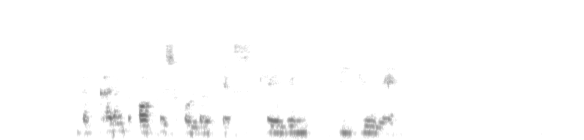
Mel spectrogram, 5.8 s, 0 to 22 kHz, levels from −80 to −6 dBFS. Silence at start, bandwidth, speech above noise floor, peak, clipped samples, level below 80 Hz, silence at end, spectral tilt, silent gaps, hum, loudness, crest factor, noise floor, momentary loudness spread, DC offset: 0.75 s; 9 kHz; 39 dB; -28 dBFS; under 0.1%; -90 dBFS; 1.85 s; -5.5 dB/octave; none; none; -52 LUFS; 26 dB; -90 dBFS; 14 LU; under 0.1%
